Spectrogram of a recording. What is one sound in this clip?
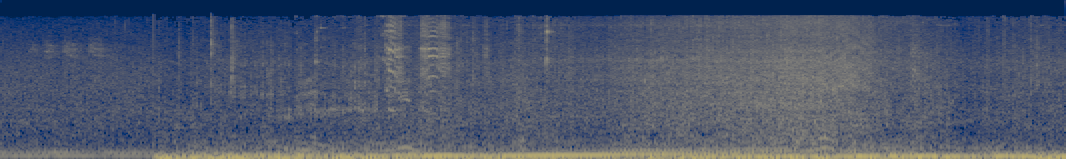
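Water splashes and swirls as a vehicle drives through a river.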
